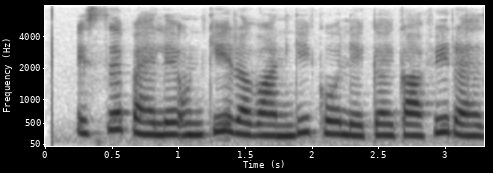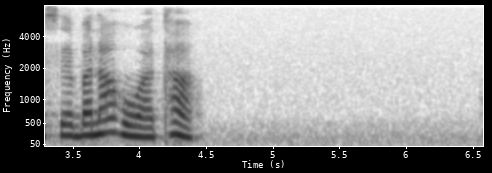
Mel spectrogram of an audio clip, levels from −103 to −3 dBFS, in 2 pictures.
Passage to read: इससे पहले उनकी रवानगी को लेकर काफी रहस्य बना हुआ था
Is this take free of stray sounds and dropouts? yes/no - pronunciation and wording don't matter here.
yes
